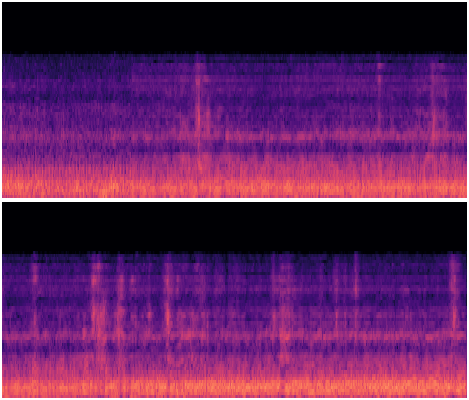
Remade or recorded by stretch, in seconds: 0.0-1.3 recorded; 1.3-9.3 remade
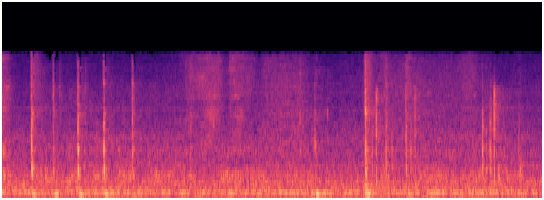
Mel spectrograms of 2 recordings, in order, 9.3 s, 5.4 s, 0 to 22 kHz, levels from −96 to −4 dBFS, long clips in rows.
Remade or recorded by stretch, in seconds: 0.0-2.5 remade; 2.5-4.6 recorded; 4.6-5.4 remade

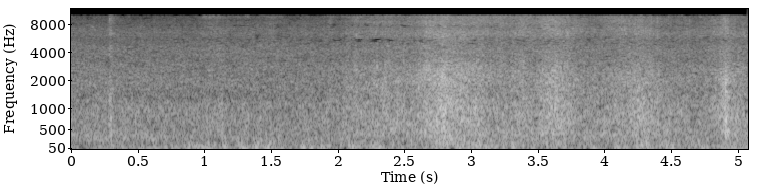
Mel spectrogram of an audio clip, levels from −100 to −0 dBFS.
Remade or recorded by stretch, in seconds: 0.0-5.1 recorded

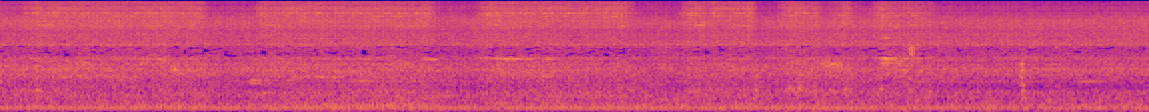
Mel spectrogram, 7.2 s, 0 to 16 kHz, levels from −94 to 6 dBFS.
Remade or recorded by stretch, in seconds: 0.0-7.2 recorded

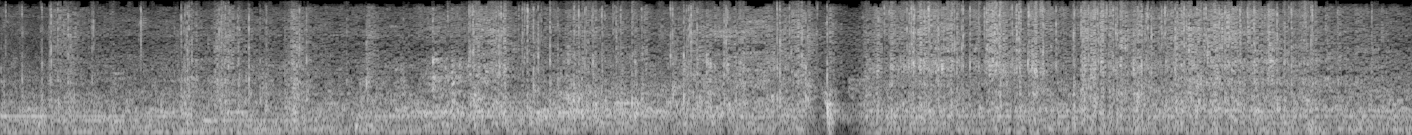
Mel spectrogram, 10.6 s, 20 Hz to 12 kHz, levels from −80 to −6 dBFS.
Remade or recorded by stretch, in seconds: 0.0-10.6 recorded

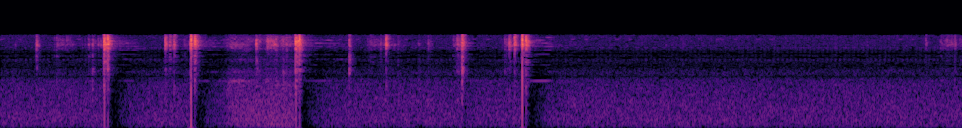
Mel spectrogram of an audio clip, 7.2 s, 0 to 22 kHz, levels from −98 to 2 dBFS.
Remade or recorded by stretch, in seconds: 0.0-1.7 recorded; 1.7-2.2 remade; 2.2-7.2 recorded

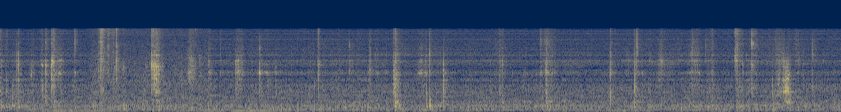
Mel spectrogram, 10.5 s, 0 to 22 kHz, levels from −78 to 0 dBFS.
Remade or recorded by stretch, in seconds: 0.0-1.1 remade; 1.1-2.6 recorded; 2.6-10.5 remade

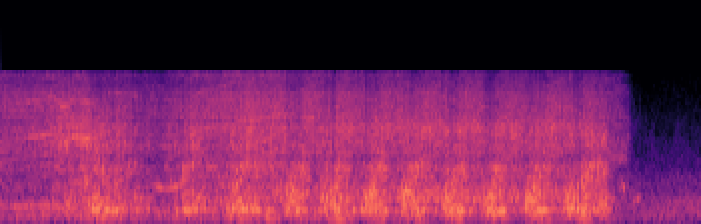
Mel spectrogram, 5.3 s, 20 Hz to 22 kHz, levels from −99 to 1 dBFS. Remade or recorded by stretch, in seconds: 0.0-1.6 recorded; 1.6-4.8 remade; 4.8-5.3 recorded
